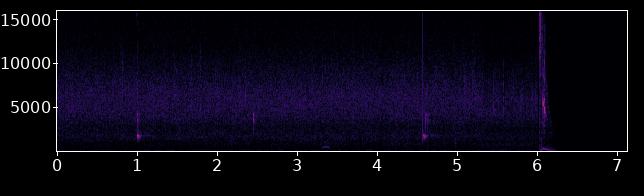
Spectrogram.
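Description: Soft interface clicks sound as game menus open and close.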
